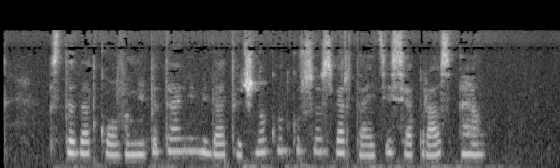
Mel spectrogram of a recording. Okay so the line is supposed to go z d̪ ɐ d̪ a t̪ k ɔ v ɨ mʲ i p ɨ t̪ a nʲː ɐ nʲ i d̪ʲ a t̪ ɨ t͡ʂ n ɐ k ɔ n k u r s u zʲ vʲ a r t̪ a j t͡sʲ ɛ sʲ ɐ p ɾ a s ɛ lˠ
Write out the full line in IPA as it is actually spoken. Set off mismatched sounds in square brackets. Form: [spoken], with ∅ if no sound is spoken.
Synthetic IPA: z d̪ ɐ d̪ a t̪ k ɔ v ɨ mʲ i p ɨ t̪ a nʲː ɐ [mʲ] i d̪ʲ a t̪ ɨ t͡ʂ n ɐ k ɔ n k u r s u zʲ vʲ a r t̪ a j t͡sʲ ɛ sʲ ɐ p ɾ a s ɛ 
